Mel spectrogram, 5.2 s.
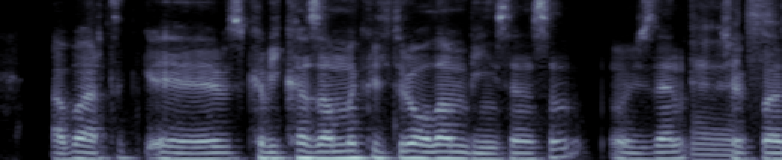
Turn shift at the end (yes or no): no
